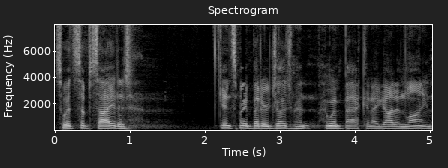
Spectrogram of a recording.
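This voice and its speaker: Fairly high-pitched man with an American accent, monotone and flat intonation, moderate pace, long and frequent pauses, on a very clean recording with a silent background. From Pennsylvania coal region, US. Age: 50s. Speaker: nurse practitioner giving testimony. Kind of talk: testimony. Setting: panel discussion. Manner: formal.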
